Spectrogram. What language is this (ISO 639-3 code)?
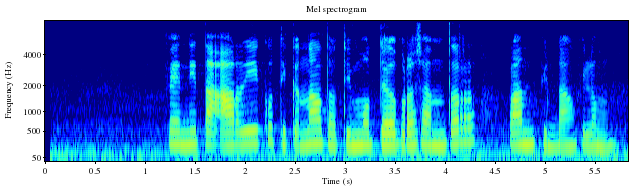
jav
